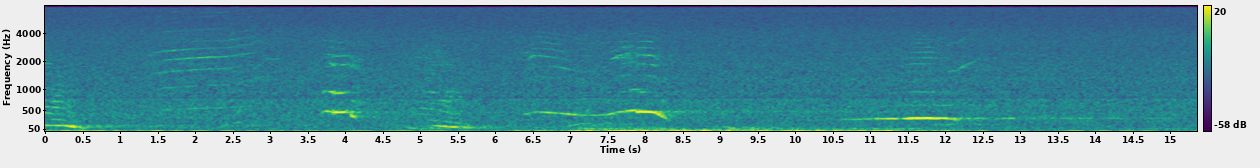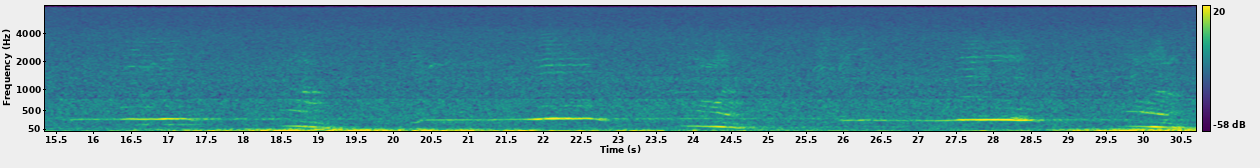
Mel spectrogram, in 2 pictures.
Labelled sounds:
1.5	2.9	humpback whale, 1.6 to 4.5 kHz
3.7	4.3	humpback whale, 0.83 to 2.4 kHz
6.5	8.2	humpback whale, 0.90 to 3.3 kHz
11.5	12.5	humpback whale, 1.5 to 2.6 kHz
18.8	19.1	humpback whale, 0.90 to 1.1 kHz
22.0	22.7	humpback whale, 1.5 to 2.0 kHz
24.1	24.4	humpback whale, 1.7 to 1.9 kHz
27.6	28.4	humpback whale, 2.1 to 2.4 kHz

